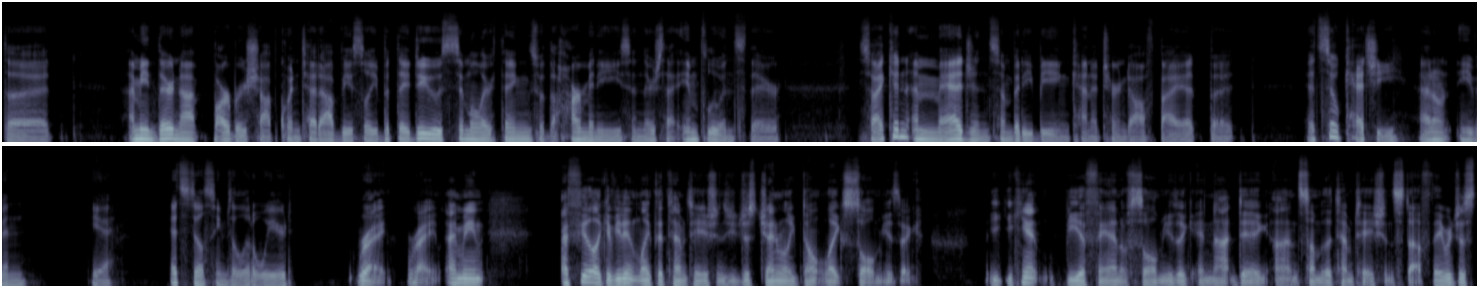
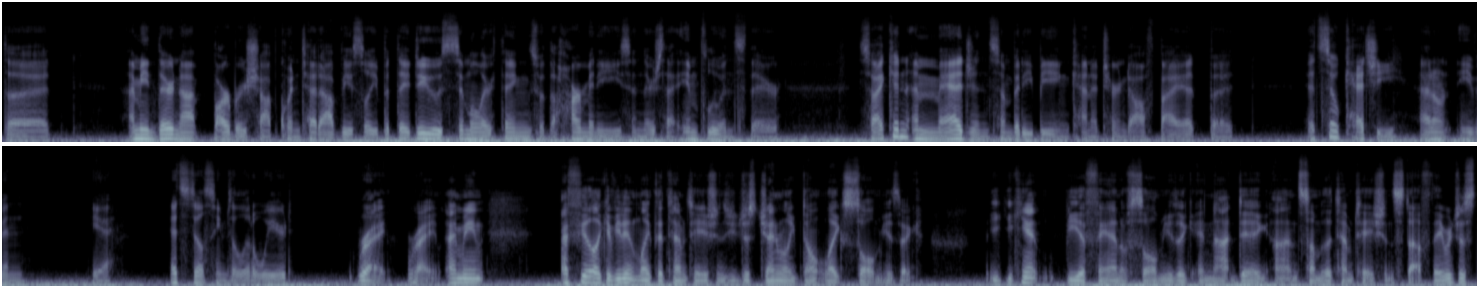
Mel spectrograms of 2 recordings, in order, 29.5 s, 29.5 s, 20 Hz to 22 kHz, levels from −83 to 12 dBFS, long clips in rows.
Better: first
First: none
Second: low rumble; faint; throughout; 25 dB below the speech

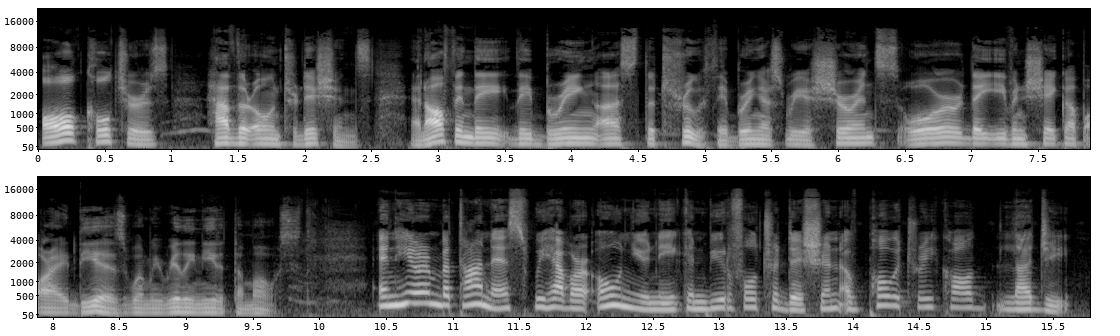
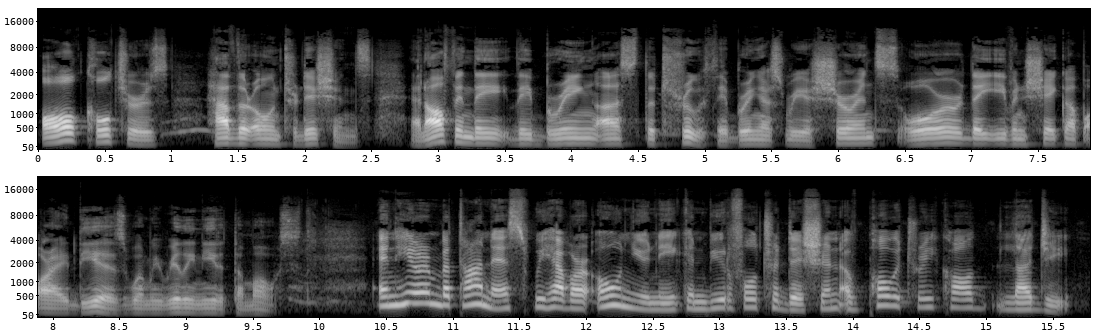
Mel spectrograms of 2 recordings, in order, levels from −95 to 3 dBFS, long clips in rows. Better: first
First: none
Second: thin; somewhat; fading below 350 Hz

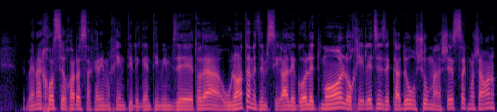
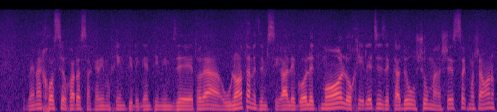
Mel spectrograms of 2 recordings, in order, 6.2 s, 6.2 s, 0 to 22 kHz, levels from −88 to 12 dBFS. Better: first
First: none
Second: hiss; noticeable; throughout; 15 dB below the speech

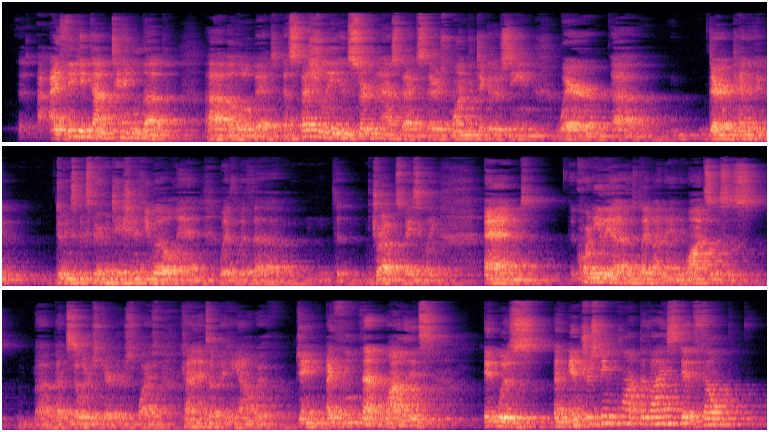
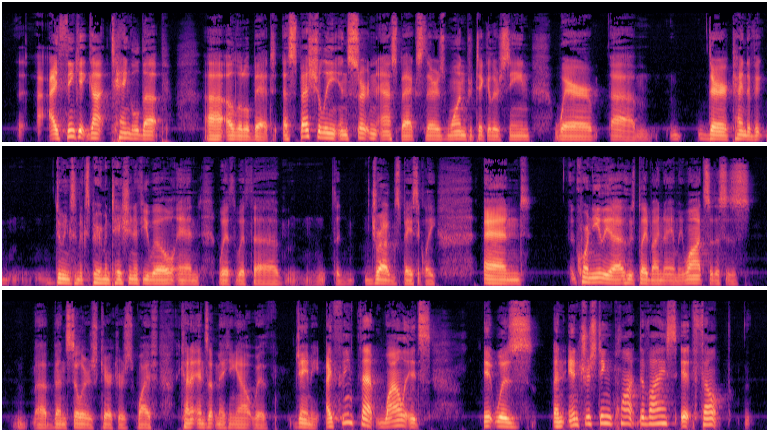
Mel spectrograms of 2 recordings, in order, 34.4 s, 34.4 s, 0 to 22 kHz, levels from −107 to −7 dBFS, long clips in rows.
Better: second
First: off-mic speech; far // room echo; noticeable; dies away in 1.2 s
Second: none

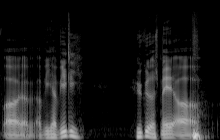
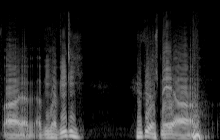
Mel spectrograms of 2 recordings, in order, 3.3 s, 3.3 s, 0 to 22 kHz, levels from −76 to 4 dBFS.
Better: first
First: none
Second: distortion; heavy; 12% of the sound clipped

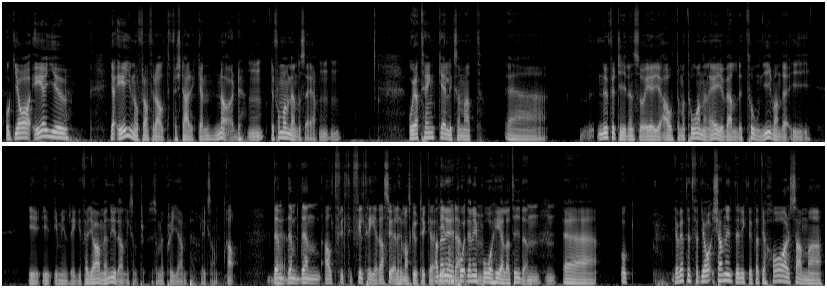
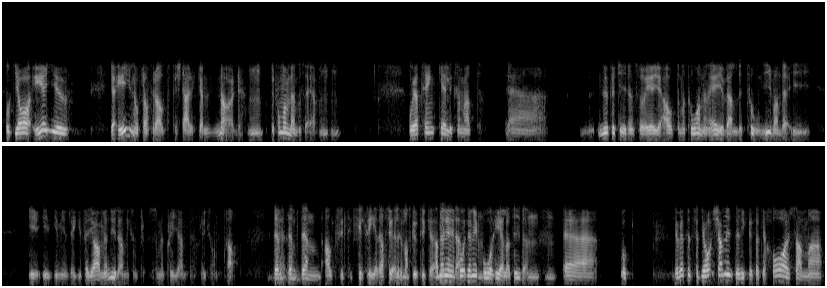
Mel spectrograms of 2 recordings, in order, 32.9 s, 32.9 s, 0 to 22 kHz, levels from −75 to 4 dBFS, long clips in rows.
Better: first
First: none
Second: phone-call audio; poor line

